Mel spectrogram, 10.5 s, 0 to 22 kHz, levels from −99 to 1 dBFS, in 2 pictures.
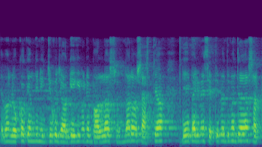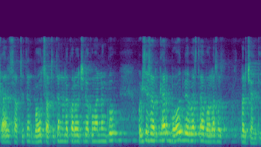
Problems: background sounds at intervals, continuous background conversations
